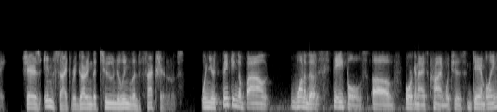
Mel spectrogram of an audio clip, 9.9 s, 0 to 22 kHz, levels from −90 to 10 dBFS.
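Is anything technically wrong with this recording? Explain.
Yes. Lost AMR speech frames occur twice: from 3.50 to 3.57 s and from 6.24 to 6.34 s. The gaps are consistent with about two and three missing 20 ms frames. The decoder conceals each loss by repeating the last good pitch and vocal tract settings at reduced gain. The result is a short smeared, drawn-out patch that sags in level, longer and weaker at 6.24 s, before the narrowband voice, band-limited below 4 kHz, returns rough for a moment.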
